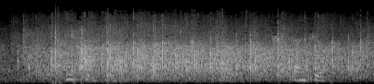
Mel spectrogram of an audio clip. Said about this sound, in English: Well, thanks everyone. Um, I want to give a good round of applause to our speakers.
